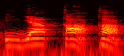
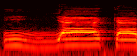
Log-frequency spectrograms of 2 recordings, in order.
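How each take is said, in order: First: Wrong heavy back-of-throat কা, like qaf; warning demo of কা turned into a qaf; kaf hardened to qaf. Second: কা in ইয়াকা with a soft, light kaf; slow drawn-out ইয়াকা, keeping the k of কা gentle; light k in কা, not a throaty q. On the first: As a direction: punch কা hard and thick from far back. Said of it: "কফ না হয়ে যায়". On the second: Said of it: "নরম হবে". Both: Shown as a demonstration.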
